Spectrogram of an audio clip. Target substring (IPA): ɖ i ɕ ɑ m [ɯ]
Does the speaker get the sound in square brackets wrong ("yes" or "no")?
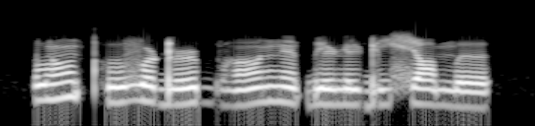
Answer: yes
